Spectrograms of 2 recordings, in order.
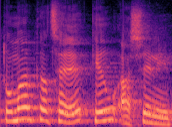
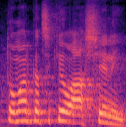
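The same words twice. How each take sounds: First: তোমার কাছে leaned on, standing out from the rest; stress on তোমার কাছে. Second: Said in the usual way. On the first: Shown as a demonstration. Teacher showing students the added emphasis, stress on তোমার কাছে. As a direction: put the weight on তোমার কাছে. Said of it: "এখানে তোমার কাছে একটু জোর দেওয়া হয়েছে".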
